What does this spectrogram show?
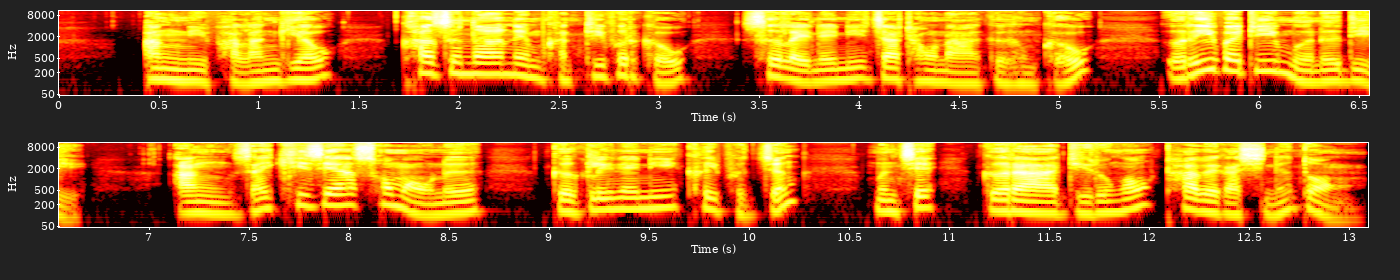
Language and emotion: Bodo, fearful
